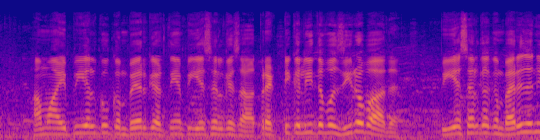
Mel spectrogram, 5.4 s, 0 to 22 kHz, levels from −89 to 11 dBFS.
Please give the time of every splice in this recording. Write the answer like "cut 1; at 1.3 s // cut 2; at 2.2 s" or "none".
cut 1; at 2.6 s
